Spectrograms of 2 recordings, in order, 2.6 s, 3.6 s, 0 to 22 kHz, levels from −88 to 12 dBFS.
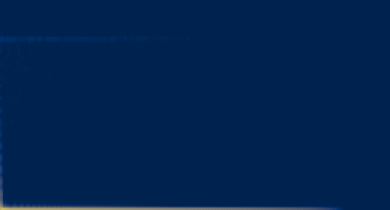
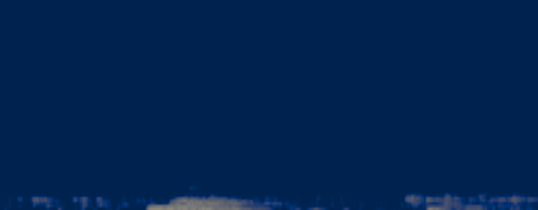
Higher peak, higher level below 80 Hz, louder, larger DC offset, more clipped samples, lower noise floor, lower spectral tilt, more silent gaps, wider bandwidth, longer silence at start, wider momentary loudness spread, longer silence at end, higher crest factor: first, 0 dBFS vs -30 dBFS; first, -20 dBFS vs -80 dBFS; first, -23 LUFS vs -43 LUFS; neither; neither; second, -68 dBFS vs -83 dBFS; about the same, -12 dB/octave vs -11 dB/octave; neither; second, 0.2 kHz vs 2.5 kHz; second, 0 s vs 0.2 s; first, 23 LU vs 17 LU; first, 1.05 s vs 0.15 s; about the same, 18 dB vs 18 dB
